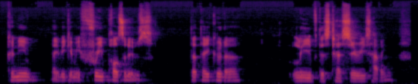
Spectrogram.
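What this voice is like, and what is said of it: English-sounding accent. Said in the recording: “I'm happy to not be English, as much as my accent would suggest”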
